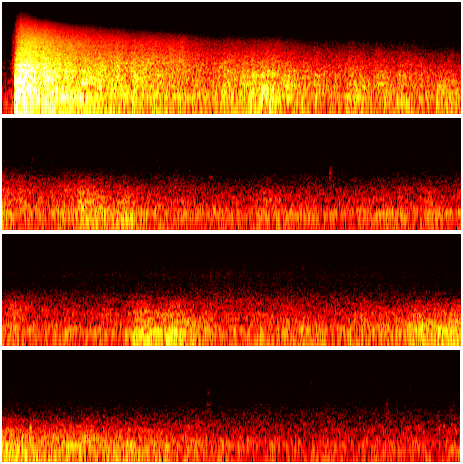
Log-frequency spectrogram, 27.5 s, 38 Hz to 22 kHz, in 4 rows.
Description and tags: Loud thunder clap. Summer storm. Midwest, USA. Zoom H4n, Rycote Windjammer
Storm, Thunder, Thunderstorm, Weather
